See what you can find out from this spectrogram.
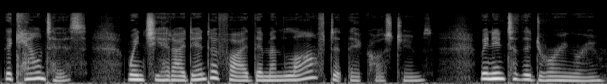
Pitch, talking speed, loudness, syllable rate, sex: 210 Hz, 170 wpm, -19 LUFS, 5.0 syllables/s, female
